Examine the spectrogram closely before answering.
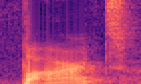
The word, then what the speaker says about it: paard: But in Dutch, the D becomes a T. They don't like the D at the end. So they say hart, paard, gerend, rond, moord.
